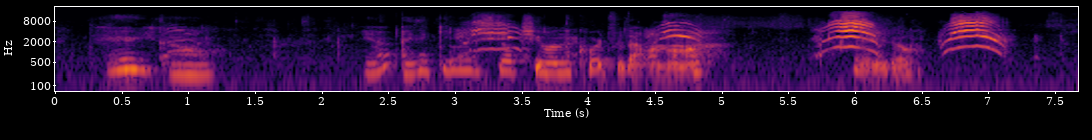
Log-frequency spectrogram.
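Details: Harlequin, a rescued pregnant cat in foster care, birthing six kittens indoors; murmured human speech, then two loud, high, rising-and-falling mews near the end, each under half a second.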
